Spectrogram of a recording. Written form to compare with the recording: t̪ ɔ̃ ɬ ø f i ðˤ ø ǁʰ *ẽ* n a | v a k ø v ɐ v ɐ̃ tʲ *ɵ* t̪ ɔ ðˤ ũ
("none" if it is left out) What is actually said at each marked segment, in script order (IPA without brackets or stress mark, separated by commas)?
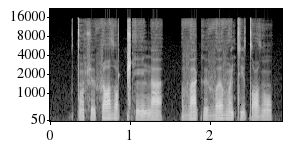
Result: ẽ, ɔ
